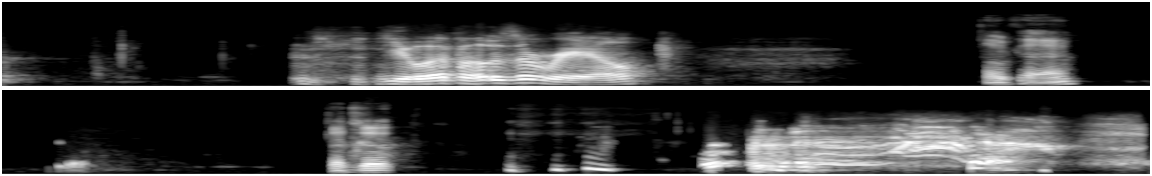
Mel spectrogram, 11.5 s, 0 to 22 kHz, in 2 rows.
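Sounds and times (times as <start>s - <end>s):
speech: 1.5s - 3.4s, 4.9s - 5.4s, 7.4s - 11.4s
person coughing from vaping: 9.5s - 10.0s.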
